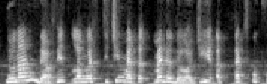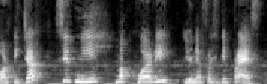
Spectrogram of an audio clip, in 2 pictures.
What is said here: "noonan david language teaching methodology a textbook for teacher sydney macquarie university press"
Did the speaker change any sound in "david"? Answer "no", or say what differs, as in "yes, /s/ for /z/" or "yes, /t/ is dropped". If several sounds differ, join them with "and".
yes, /f/ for /v/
